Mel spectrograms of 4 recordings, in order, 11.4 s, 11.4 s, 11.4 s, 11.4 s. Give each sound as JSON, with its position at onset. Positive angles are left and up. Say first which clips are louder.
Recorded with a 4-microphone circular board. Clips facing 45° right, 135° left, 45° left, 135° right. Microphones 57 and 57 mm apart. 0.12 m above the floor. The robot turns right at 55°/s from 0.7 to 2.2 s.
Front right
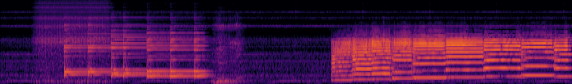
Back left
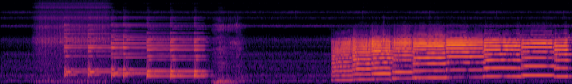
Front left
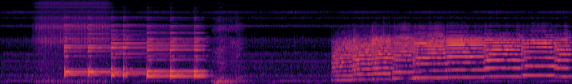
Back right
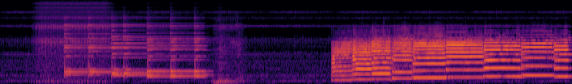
{"t": 1.3, "sound": "a ringtone", "louder": "front right 4 dB, front left 4 dB", "azimuth_deg": 5, "distance_m": 1.5}
{"t": 4.2, "sound": "a zipper", "louder": "front right 1 dB, front left 1 dB", "azimuth_deg": 25, "distance_m": 7.0}
{"t": 6.6, "sound": "a trumpet", "louder": "front right 1 dB, back right 8 dB", "azimuth_deg": -130, "distance_m": 1.1}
